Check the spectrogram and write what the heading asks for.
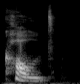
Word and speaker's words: called: A gente não fala called, mas fala called. Called, ok? Como se não tivesse esse ele, called.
